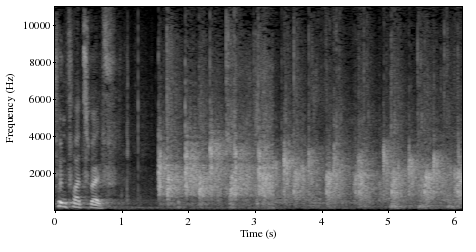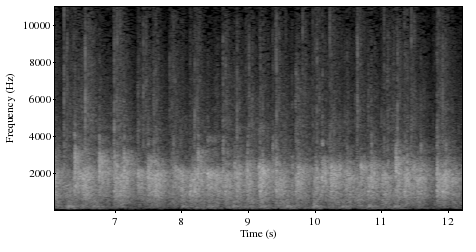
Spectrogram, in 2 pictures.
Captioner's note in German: Beifall SPD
